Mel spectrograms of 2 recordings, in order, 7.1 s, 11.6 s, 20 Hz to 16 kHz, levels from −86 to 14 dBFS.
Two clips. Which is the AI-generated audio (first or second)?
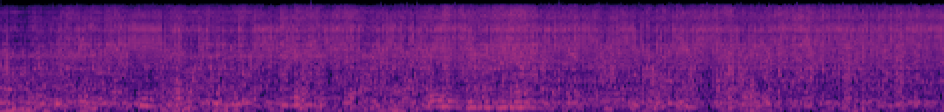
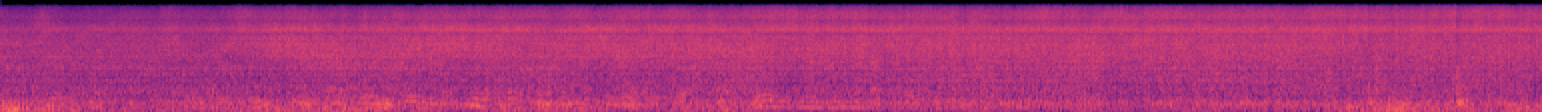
first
